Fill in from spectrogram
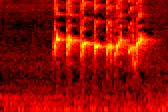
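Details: Sooty-headed bulbul recording used to draw answers from other bulbuls: a one-second string of about eight quick, bright chirps, the last ones slurring upward, with a faint low hum behind.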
